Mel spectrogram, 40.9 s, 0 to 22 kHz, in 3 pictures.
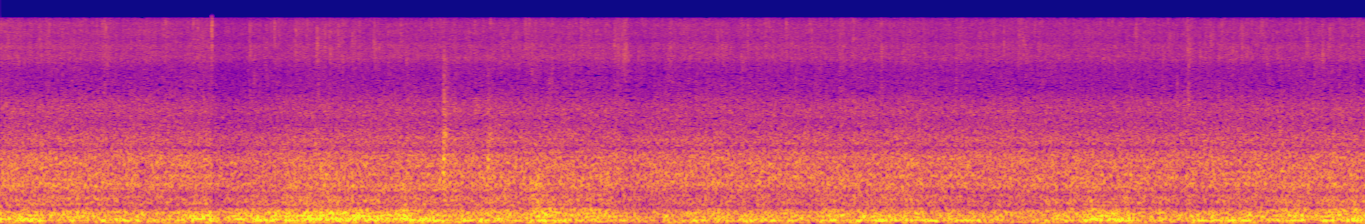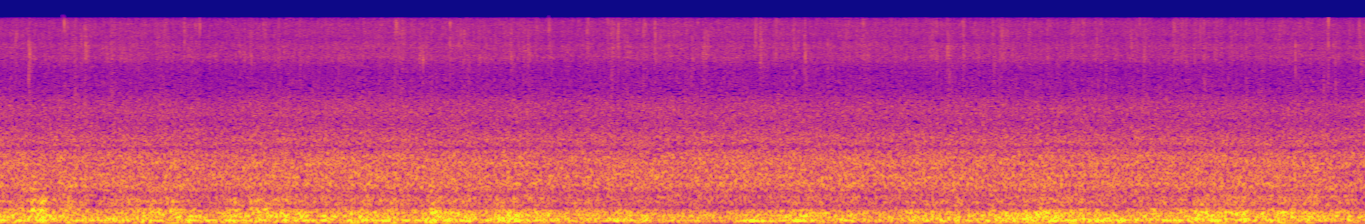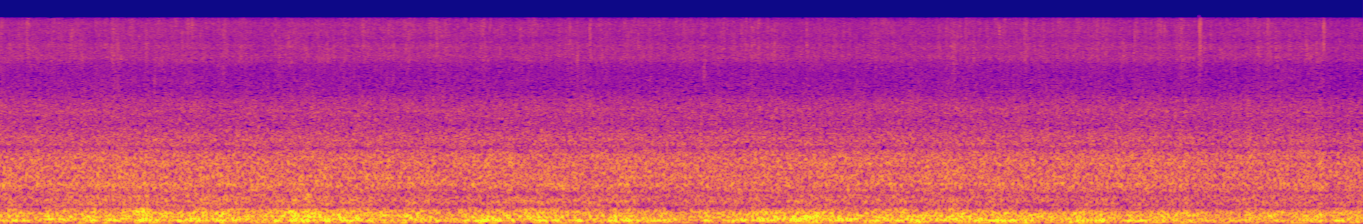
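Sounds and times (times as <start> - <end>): steady rain: 0.0 - 40.9
low rumble of thunder: 1.8 - 9.4, 10.6 - 19.9.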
